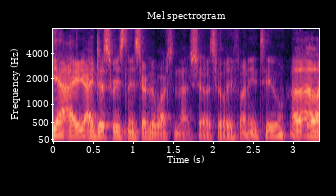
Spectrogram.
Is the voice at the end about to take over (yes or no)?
no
